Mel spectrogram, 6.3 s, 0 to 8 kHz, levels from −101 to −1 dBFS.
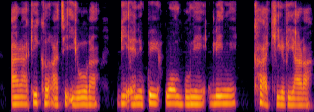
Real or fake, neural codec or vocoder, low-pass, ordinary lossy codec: fake; codec, 16 kHz, 2 kbps, FunCodec, trained on LibriTTS, 25 frames a second; none; none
